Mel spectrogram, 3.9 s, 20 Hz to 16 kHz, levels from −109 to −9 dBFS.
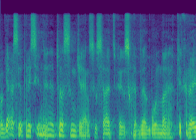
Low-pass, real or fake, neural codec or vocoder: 10.8 kHz; fake; codec, 24 kHz, 1.5 kbps, HILCodec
